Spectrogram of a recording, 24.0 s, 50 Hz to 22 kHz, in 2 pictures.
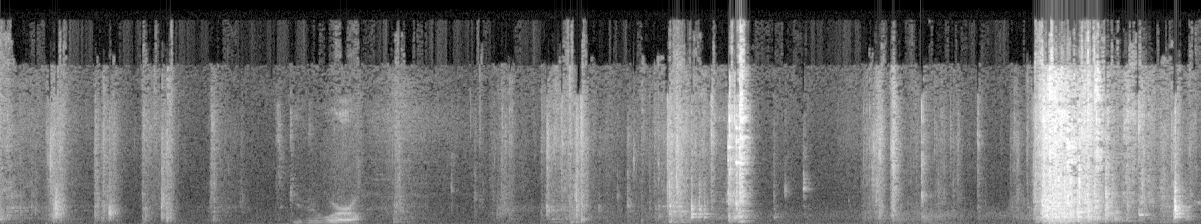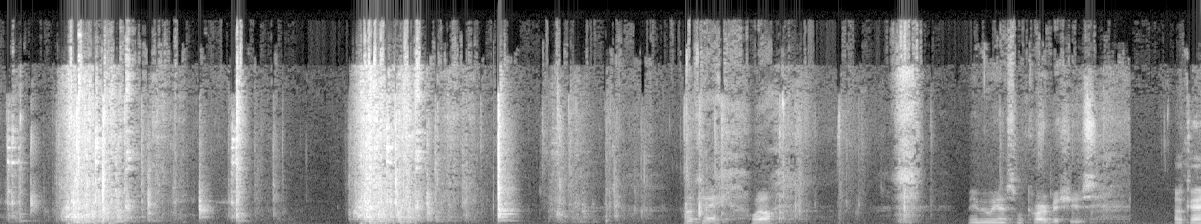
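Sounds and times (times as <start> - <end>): recoil starter pulls on engine: 6.5 - 7.6, 10.2 - 14.6, 15.5 - 18.0.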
